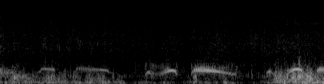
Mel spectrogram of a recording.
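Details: Decoy spotted dove placed on the ground for trapping in Vietnam, cooing in soft low phrases, short notes followed by a longer slurred coo, amid rustling low noise.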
